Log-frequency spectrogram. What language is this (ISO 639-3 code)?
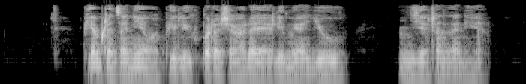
swa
